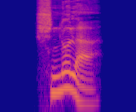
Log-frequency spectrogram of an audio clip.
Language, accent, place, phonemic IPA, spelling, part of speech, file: German, Germany, Berlin, /ˈʃnʊlɐ/, Schnuller, noun, De-Schnuller.ogg
- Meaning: pacifier, dummy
